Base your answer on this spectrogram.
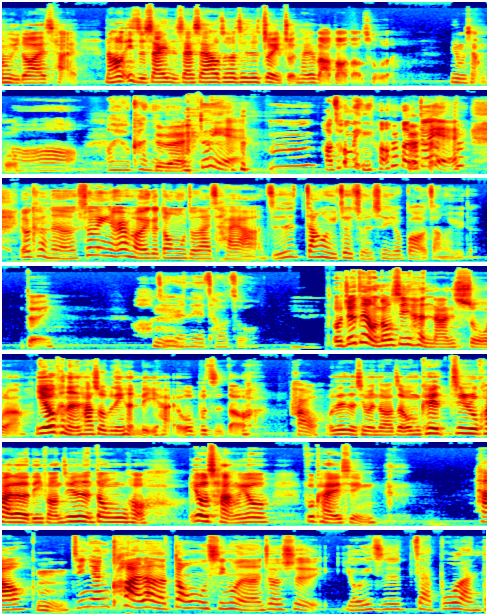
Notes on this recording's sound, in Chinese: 直播節目會有一些現場音或不可抗力干擾。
